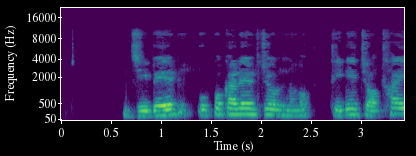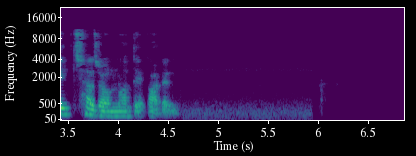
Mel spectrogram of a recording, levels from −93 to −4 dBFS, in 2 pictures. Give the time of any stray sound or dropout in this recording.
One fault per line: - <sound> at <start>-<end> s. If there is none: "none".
none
